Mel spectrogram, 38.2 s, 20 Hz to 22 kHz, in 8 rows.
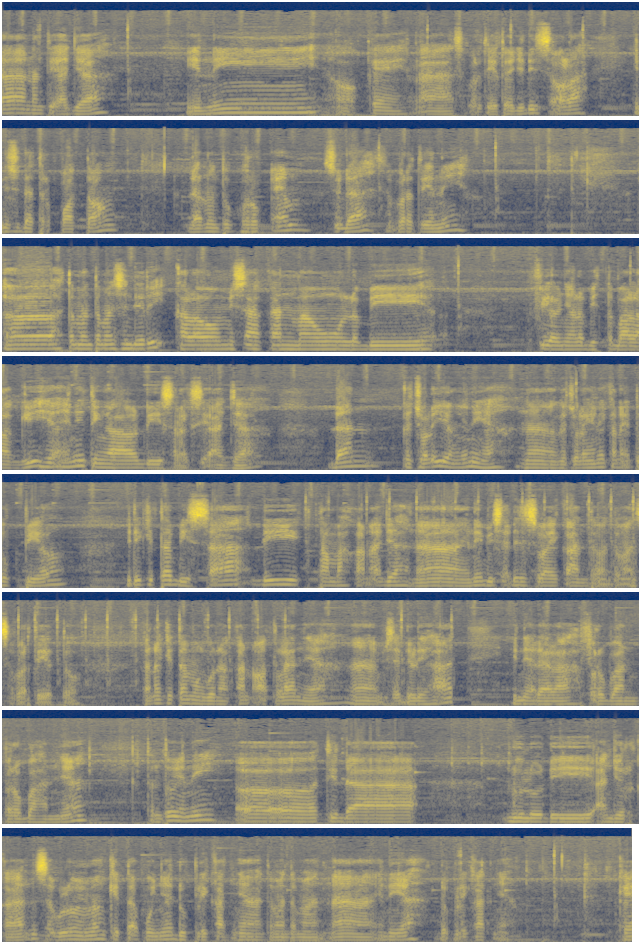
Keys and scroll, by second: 0.0-0.3 typing, 3.3 z, 4.3 typing, 27.3 z, 29.2 ctrl+z, 29.6 ctrl+z, 29.9 ctrl+z, 30.1 ctrl+z, 36.5 z, 37.7 space.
